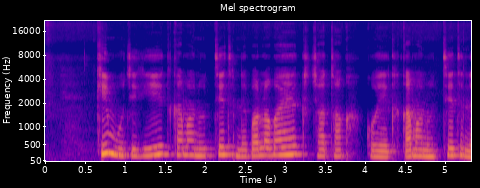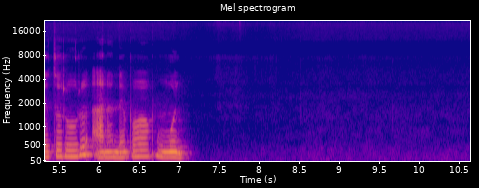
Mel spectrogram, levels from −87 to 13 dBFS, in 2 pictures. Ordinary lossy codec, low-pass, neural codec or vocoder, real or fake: none; none; none; real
